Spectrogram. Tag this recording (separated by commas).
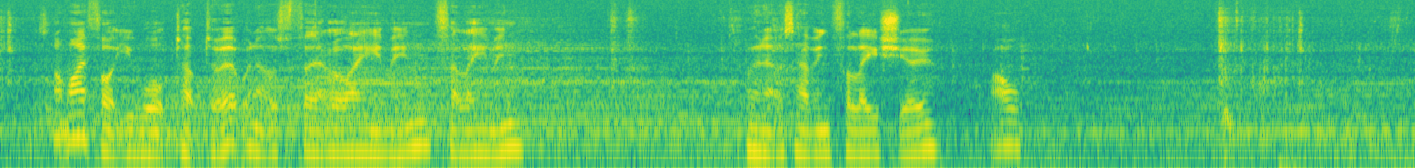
Speech, Vehicle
